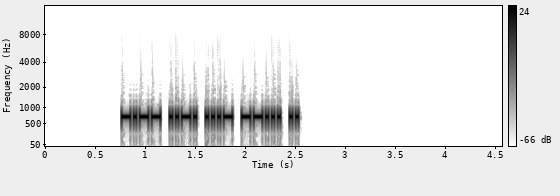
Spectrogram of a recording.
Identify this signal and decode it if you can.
Morse code, heard as a keyed tone, about 42 wpm, 690 Hz. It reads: YFV7I
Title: Code Groups - 5 Letter:Numbers - 40wpm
